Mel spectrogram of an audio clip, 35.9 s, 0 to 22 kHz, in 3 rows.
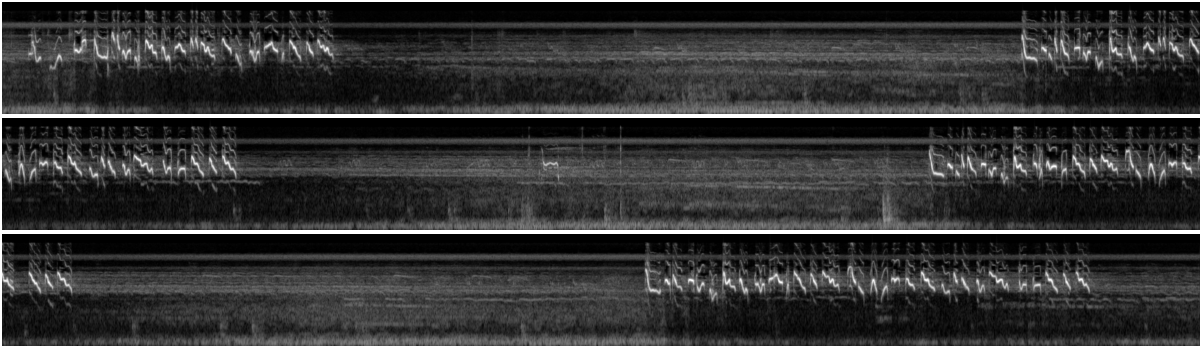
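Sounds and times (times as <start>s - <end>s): bird chattering song: 0.0s - 4.2s, 9.6s - 18.8s, 20.4s - 26.4s, 28.6s - 35.9s.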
